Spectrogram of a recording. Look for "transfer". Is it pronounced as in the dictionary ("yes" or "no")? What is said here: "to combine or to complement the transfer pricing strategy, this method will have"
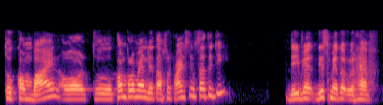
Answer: no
